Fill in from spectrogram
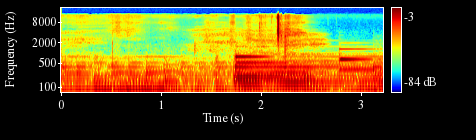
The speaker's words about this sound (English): Again, he now hears more rustling on the edge of the woodland. That deer's getting ever so close, he thinks.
